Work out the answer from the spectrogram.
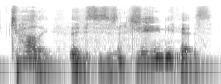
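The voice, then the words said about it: Imitates a TV character's voice. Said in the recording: “Was that your Frank impression just then?”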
